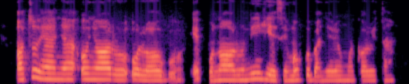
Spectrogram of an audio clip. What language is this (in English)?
Igbo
